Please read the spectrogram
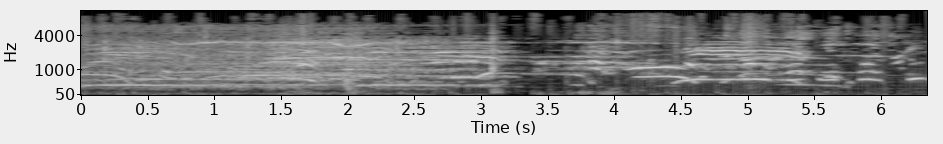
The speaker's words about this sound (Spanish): Era una visita complicada porque en Heidenau, muy cerca de Dresde, está bastante extendido el rechazo a los albergues de refugiados. Merkel contaba con una bienvenida fría y tuvo que escuchar incluso algunos abucheos.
